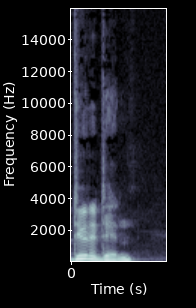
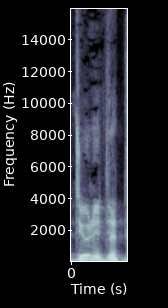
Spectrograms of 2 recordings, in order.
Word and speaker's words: Dunedin: The city of Dunedin is like the Dunedin. No, you're saying it wrong. – The Dunedin. – Dunedin. – Dunedin. – Right.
